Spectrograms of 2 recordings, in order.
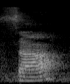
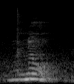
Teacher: For sa, you keep your mouth open, follow the rules of fatha, and for dhamma, your lips are rounded and protruding.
